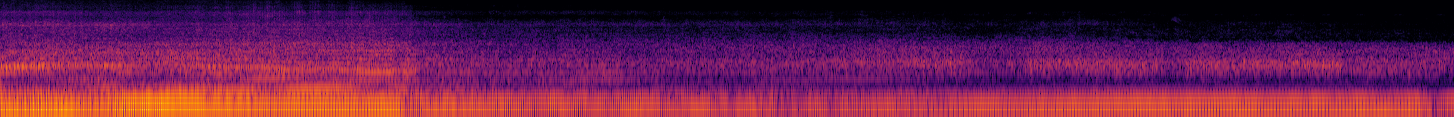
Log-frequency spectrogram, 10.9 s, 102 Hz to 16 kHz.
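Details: 1997 Chevy Camaro RS, 3.8L 3800 Series II V6, Cherry Bomb Turbo muffler after the tailpipe turn-down was finished: a rev rising then dropping to a steady, deep, throaty idle with no drone. Normal V6 exhaust note; cabin drone eliminated.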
